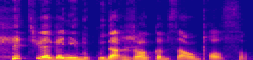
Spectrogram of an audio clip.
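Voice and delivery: barely recovered from laughing; through laughter. A narrator's reading. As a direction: tease him with laughter in the voice. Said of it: "put-elle enfin dire".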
